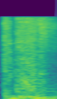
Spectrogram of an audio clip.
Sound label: clipin, weapons; k-volt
